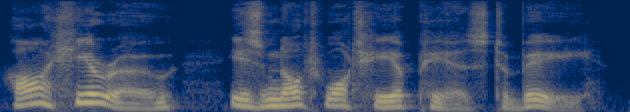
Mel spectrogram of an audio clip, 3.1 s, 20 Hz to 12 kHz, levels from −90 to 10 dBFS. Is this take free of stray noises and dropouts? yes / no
yes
